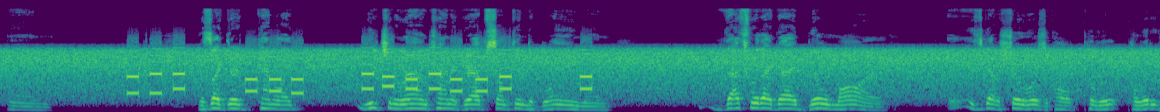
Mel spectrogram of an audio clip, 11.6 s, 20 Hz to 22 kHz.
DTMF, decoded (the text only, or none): 239 441 9079448 8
